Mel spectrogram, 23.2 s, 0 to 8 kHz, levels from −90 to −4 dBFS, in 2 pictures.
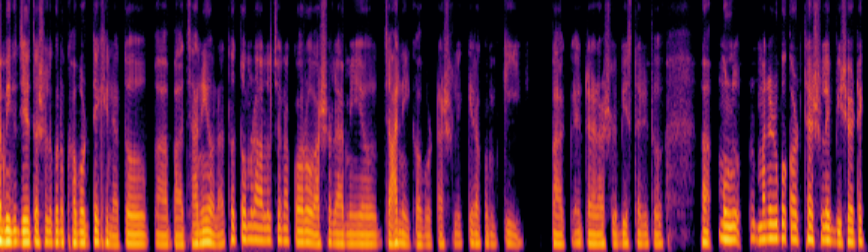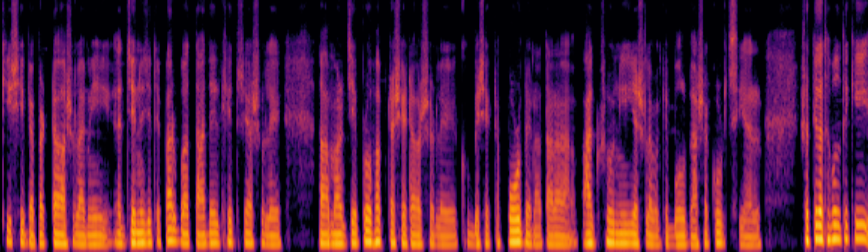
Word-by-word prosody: আমি 135 0 +11 0.2
যেহেতু 130 -1 +7
আসলে 130 +1 0
কোন 130 - +3
খবর 125 -1 +4
দেখি 130 -1 +2
না - - -2
তো 115 - +4 0.3
বা 110 -2 -3 0.2
বা 105 - 0
জানিও 120 +2 +5
না। - - -3
তো - - -1
তোমরা 160 -1 +2
আলোচনা 145 0 -2
করো। 125 0 +4
আসলে 120 +1 -3
আমিও 110 0 0 0.3
জানি 120 -2 +3
খবরটা 105 0 -5
আসলে 110 +1 -9
কিরকম 115 -2 -4 0.2
কী? 115 -3 -4 0.5
বা 110 - +2 0.3
এ - - -1
এটার 110 -1 0
আসলে 110 +1 -5
বিস্তারিত 110 -1 -4 0.7
আ - - +7 0.2
মুলক 155 -2 +6 0.3
মানে 170 +1 +4
রুপক 170 -1 +1
অর্থে 155 +2 -2
আসলে 155 +1 +1
বিষয়টা 130 +2 +1
কি? 130 - -4
সে - - -3
ব্যাপারটা 110 +2 -2
আসলে 110 0 -4
আমি 105 0 -1 0.4
জেনে 120 -1 +5
যেতে 125 +2 -3
পারবো। 140 -2 +1
আর - - -11
তাদের 115 +2 0
ক্ষেত্রে 125 -1 -5
আসলে 105 -2 -5 0.7
আমার 110 0 +2
যে 120 - +2
প্রভাবটা 130 -2 +2
সেটা 110 -1 -1
আসলে 100 -2 -7 0.3
খুব 115 - -11
বেশি 105 +2 -3
একটা 115 +1 -8
পড়বে 130 -3 +5
না। 100 - -5
তারা 100 -1 -2 0.4
আগ্রহ 115 +4 -1
নিয়েই 115 0 +2
আসলে 110 0 -4
আমাকে 100 +2 -7
বলবে 100 -1 -1
আশা 110 - -4
করছি। 115 -3 -3
আর 95 - -5 0.6
সত্যি 155 +2 +4
কথা 160 -1 +6
বলতে 165 0 +3
কি, 170 - +2
115 Hz, 180 wpm, -23 LUFS, 110-130 Hz, 0.7 s, আমি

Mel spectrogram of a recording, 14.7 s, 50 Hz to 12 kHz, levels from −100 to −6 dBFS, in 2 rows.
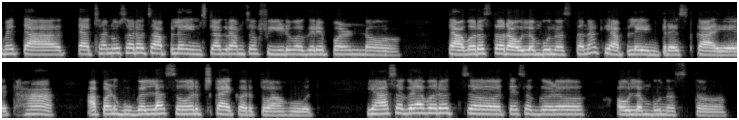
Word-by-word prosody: म्हणजे 240 0 -5
त्या 210 -2 +2 0.2
त्याच्यानुसारच 260 +4 -1
आपलं 250 0 +1
Instagramचं 230 +1 -3
फीड 220 -2 -4
वगैरे 215 0 -2
पण 215 -1 -2
अ, 185 -3 -5 0.5
त्यावरच 230 +2 +4
तर 245 -2 +4
अवलंबून 215 +1 +3
असतं 210 +3 -2
ना 270 - -4
की 260 - 0
आपले 210 +1 0
इंटरेस्ट 195 0 -1
काय 185 -2 +3
आहेत? 180 0 +3 0.2
हां, 220 -3 0 0.4
आपण 225 +2 +2
Googleला 220 +3 +3
सर्च 225 0 0
काय 220 -3 +4
करतो 185 -1 -1
आहोत? 175 -1 -2 0.6
ह्या 240 +1 +4
सगळ्यावरच 270 0 +3 0.4
ते 230 - -3
सगळं 220 -1 -1 0.4
अवलंबून 205 -1 0
असतं. 170 -3 -8
220 Hz, 130 wpm, -25 LUFS, 205-235 Hz, 0.6 s, त्यावरच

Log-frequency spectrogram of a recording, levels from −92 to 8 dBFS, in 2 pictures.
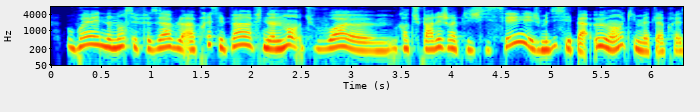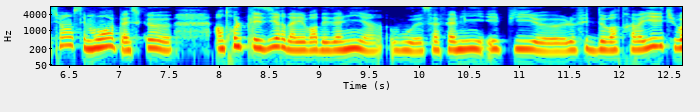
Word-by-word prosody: Ouais, 260 +7 +1
non, 245 -5 +4
non, 230 - +5
c'est 245 -2 -3
faisable. 215 +1 0
Après 190 +10 -1
c'est 230 -7 -1
pas 275 +6 +1
finalement, 225 +2 +3
tu 210 0 -14
vois, 225 +5 +2
hem, 175 -2 -2
quand 210 +1 -2
tu 205 - -13
parlais, 200 +3 +1
je 220 -2 -2
réfléchissais 195 - -3
et 220 - +3
je 185 - -4
me 185 - +4
dis 190 - -2
c'est 220 -6 -2
pas - - -1
eux, 250 -2 +3
hein, 220 +9 +1
qui - - -12
me 195 - +2
mettent 165 -1 -4
la 165 - -3
pression, 175 +12 -5
c'est 260 -6 -3
moi 235 +5 +5
parce 180 -4 -3
que, 225 - -5 0.2
heu, - - -9 0.4
entre 205 +5 +2
le 255 - +6
plaisir 230 +2 +2
d'aller 180 -2 +1
voir 180 +1 0
des 180 -1 -1
amis, 195 +2 +4
hein, 170 +3 -7
ou, 180 0 -4
heu, 165 - -4
sa 180 +2 -4
famille 195 +1 +2
et 195 +2 -2
puis 200 -1 -1
heu 160 -1 -3
le 185 +2 -2
fait 200 +4 -6
de 180 - -4
devoir 185 -1 0
travailler, 205 +8 0
tu 245 -3 -9
vois? 225 - +5
205 Hz, 270 wpm, -17 LUFS, 185-235 Hz, 0.4 s, le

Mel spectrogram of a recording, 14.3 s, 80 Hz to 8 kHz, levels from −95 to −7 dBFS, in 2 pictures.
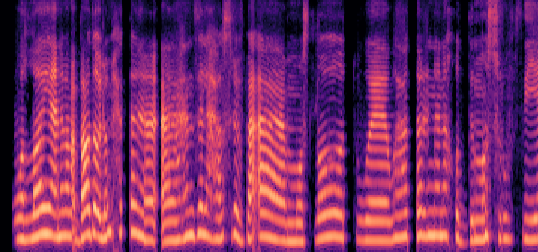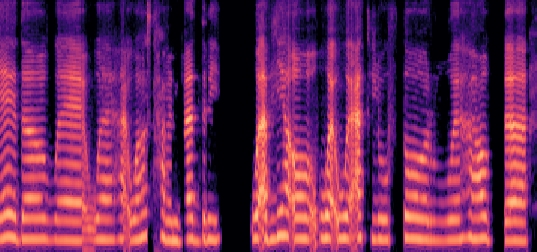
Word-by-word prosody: والله 260 +5 +3
أنا 270 0 +2
ب - - -9
باقعد 285 +4 +6
أقول 270 -3 +5
لهم 300 +5 0
حتى 315 0 -4
أنا 240 -7 +2
أنا 225 +3 0
هانزِل 285 +2 0
هاصرِف 255 -1 -3
بقى 245 -2 +3
مواصلات 240 +5 -2
و 225 0 -9 0.3
وهاضطر 265 +4 -3
إن 280 +1 0
أنا 280 0 0
آخُذ 225 -6 -7
مصروف 240 0 -3
زيادة 240 0 0
و 230 -1 -10 0.4
وه 230 - -4
وهاصحى 265 +3 -3
من 220 -2 -3
بدري، 235 0 0 0.4
وقبليها، 255 +2 +4
آه 245 0 +2
و 250 0 +1 0.2
وأكل 250 -1 +1
وفطار 235 0 -2
وهاقعد 240 +2 -2 0.2
آآ 220 -1 +4
240 Hz, 135 wpm, -23 LUFS, 230-265 Hz, 0.4 s, باقعد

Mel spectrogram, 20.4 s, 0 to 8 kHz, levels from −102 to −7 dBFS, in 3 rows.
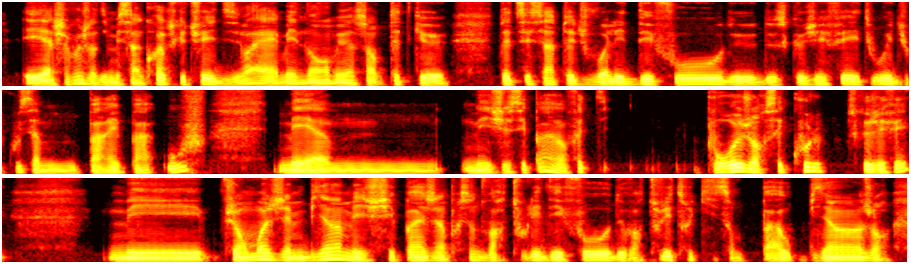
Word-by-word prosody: et 75 +1 +5
à - - +3
chaque - - +1
fois, 120 - 0
je - - -1
leur 75 - -1
dis: 85 - -1
«Mais 80 - 0
c'est - - +3
incroyable 95 +9 0
ce - - -6
que 85 - -1
tu 85 - -2
fais». 100 - +4
Ils 85 - -1
disent: 80 -1 -4
«Ouais, 70 +2 +1
mais 75 -1 -1
non, 75 +1 0
mais 75 +1 -1
machin». 75 - -1
Peut-être 90 -1 -5
que 75 -5 +2 0.4
peut-être 90 -1 0
c'est - - +3
ça, 100 +2 +1
peut-être 90 -2 -1
que 80 - -6
je - - -10
vois 85 -1 +3
les 85 0 +3
défauts 95 +4 +1
de 80 -2 +1
de 80 0 -3
ce 75 - -4
que 80 - -2
j'ai 80 +2 -1
fait 90 +3 0
et 90 - 0
tout 100 +2 -1
et 90 - +3
du 70 - -8
coup, - - -8
ça 80 - -1
me 75 -1 -4
paraît 80 0 0
pas 80 0 -4
ouf. - - -3 0.5
Mais, 80 -1 +4
hem, 75 -2 -2 0.2
mais 80 -1 0
je 80 +3 0
sais 80 - 0
pas, - - -1
en - - -2
fait, - - -4 0.9
pour 100 +5 +5
eux, - - +8
genre, 95 -6 +3
c'est - - +1
cool 130 -3 0 0.2
ce - - -8
que 90 - +3
j'ai 85 0 +2
fait. - - -2 0.8
Mais 85 -1 +3
genre 90 -2 +3
moi 115 +4 +4
j'aime 90 -3 +1
bien, 115 +8 +2
mais 90 -8 +2
je 80 - +2
sais 85 - +1
pas, 90 +1 +1
j'ai 85 - 0
l'impression 100 +5 -3
de 90 - -5
voir 85 -2 -5
tous - - -7
les 95 - +1
défauts, 90 +2 +1
de 85 - 0
voir 80 +2 -5
tous - - -7
les 105 - +3
trucs - - -8
qui - - -10
sont 80 -1 -4
pas 80 +2 +1
ou 85 - 0
bien, 90 +2 +3
genre 85 -4 -2
85 Hz, 270 wpm, -25 LUFS, 75-90 Hz, 0.9 s, eux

